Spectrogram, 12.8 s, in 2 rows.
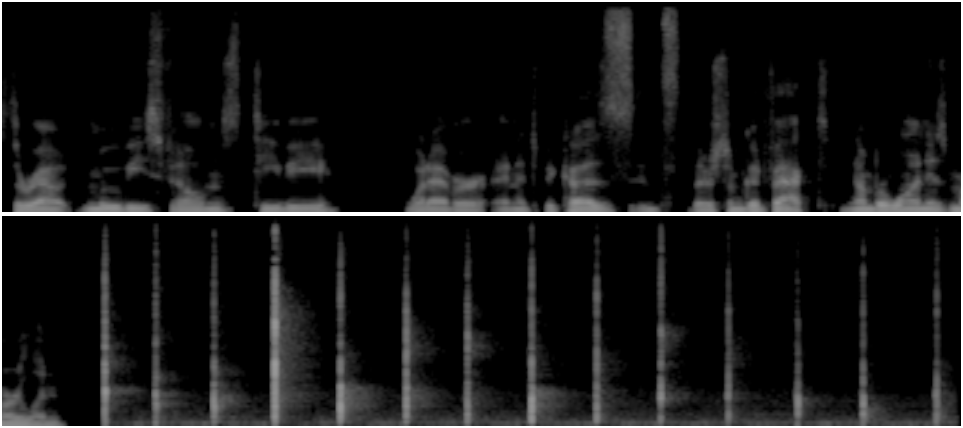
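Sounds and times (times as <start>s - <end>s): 
speech: 0.1s - 6.9s
single person clapping: 7.1s - 12.7s.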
